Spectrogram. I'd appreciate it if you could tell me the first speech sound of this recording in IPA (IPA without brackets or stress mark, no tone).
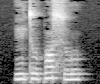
ĩ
